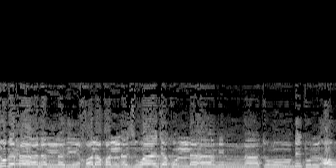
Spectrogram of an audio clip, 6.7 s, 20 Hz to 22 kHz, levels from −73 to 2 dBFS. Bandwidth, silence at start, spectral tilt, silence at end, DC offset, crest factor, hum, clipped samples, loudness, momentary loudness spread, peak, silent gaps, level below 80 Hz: 11.5 kHz; 0 s; -2 dB/octave; 0 s; 1%; 12 dB; none; under 0.1%; -11 LUFS; 7 LU; 0 dBFS; none; -46 dBFS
